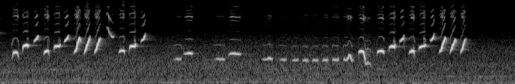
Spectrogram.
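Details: A white-rumped shama in Indonesia delivers a varied song: fast rattling trills of bright notes, a run of low even whistles, then another rapid trill.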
